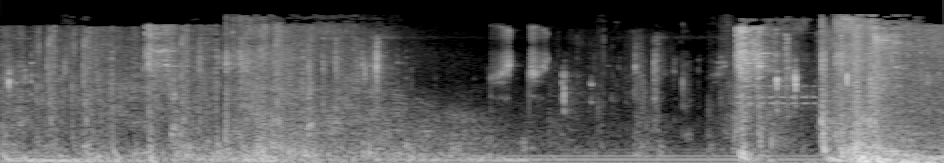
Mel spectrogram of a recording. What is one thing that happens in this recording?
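Gunshots crack sharply in a video game.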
